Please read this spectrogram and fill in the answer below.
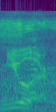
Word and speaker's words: Muller: The only guy in the league who spells his name Muller but pronounces it Miller. yeah. Potentially it could be just Mueller.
